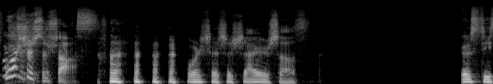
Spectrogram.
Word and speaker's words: Worcestershire: It's Worcestershire sauce. Worcestershire sauce. Ghosty says, yeah, I'd be deeply offended if you pronounced a word of a dead language wrong.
